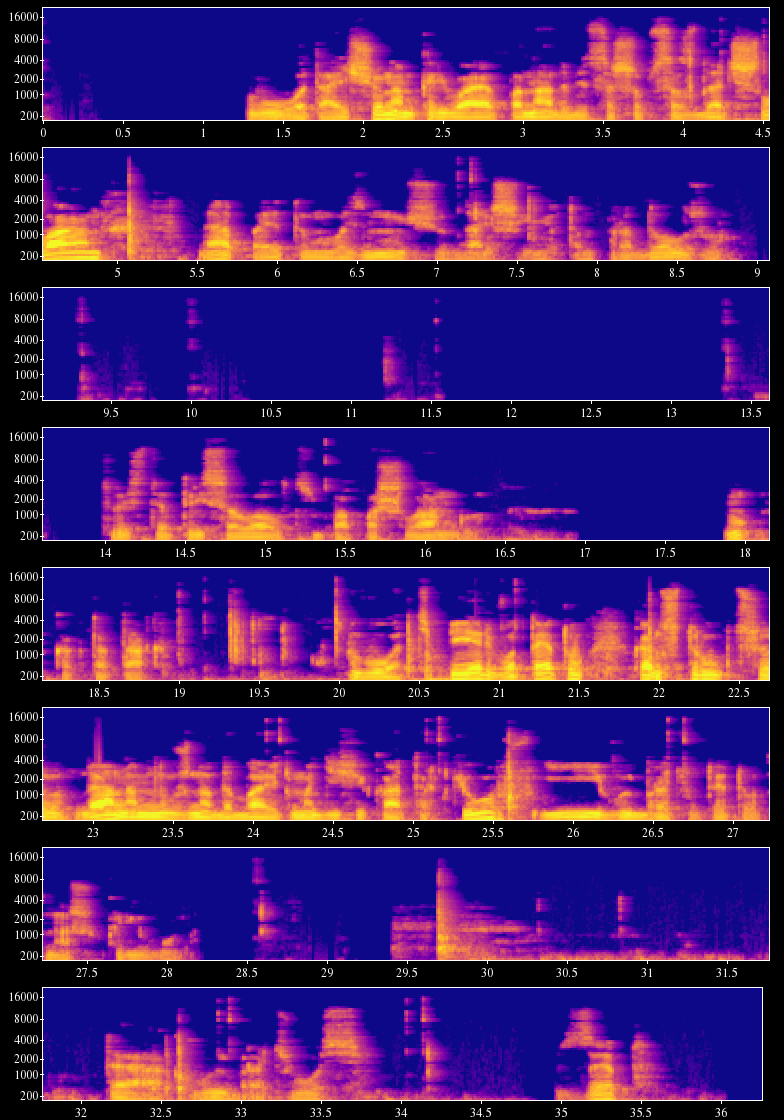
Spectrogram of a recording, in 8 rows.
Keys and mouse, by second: 4.2 shift+middle click, 5.2 e, 9.8 right click, 11.5-13.3 right drag, 13.9-16.2 right drag, 19.5 Tab, 21.0 right click, 24.1-25.2 drag, 26.6 click, 32.8-34.1 drag.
